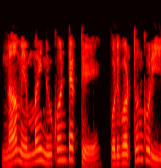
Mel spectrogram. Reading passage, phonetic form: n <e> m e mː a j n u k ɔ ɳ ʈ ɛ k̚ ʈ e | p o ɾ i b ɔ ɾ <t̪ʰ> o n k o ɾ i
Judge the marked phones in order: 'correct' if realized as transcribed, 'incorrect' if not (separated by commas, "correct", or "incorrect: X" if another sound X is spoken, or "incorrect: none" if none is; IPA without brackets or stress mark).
incorrect: a, incorrect: t̪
